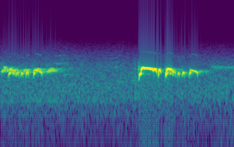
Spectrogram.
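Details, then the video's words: Banyumili-style song from a local zebra dove, a bird believed to draw good luck; a rolling trilled coo, a pause, then a loud high stepped phrase trailing into fading rippling notes. "Perkutut lokal banyumili suara gacor"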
